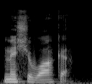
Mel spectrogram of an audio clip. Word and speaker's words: Mishawaka: Mishawaka. – In Indiana. Was that a small town or a suburb? – Yeah, it's 40,000 people. – Mm-hmm. and describe your neighborhood for us. – Mishawaka, there was like a big Unoro plant that was in the 50s that closed down, I think, in the 70s.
